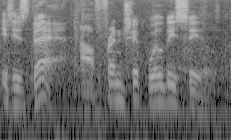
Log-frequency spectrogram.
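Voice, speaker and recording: A man's voice: mid-range voice, expressive, normal speed, pushed and bright, a little hiss or hum. A flamboyant, swooping Saxon nobleman. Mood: jovial, scheming. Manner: florid, flamboyant phrasing. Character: jovial, theatrical Saxon nobleman, romantic and carefree schemer. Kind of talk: dramatic video game cutscene acting.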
